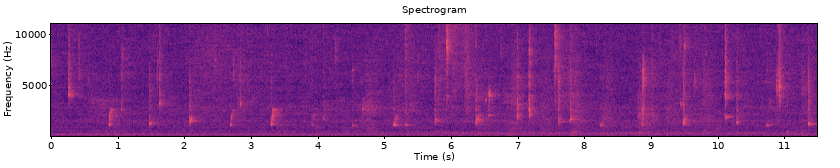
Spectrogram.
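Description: Water dripping into water: short rising plinks at irregular intervals, a few a second, over a steady low hum.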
